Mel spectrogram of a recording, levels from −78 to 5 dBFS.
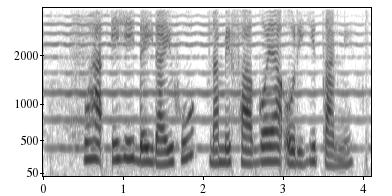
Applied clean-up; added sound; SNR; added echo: none; Bowed string instrument; 14 dB; none.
